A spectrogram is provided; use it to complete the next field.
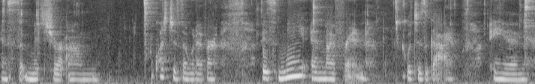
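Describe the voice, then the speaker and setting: With light background noise behind her, a woman speaks at a fairly low pitch and a fairly slow pace. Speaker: ASMR channel host. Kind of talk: casual vlog chat. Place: home room. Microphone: phone near.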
